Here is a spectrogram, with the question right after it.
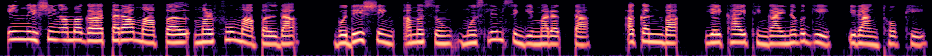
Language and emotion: Manipuri, neutral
